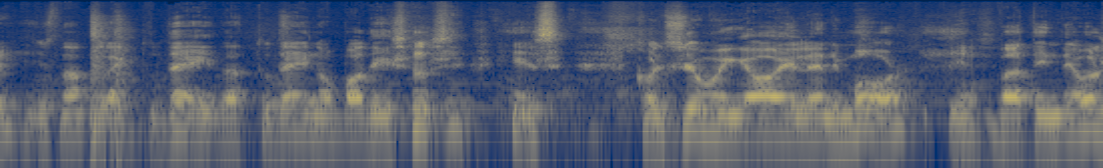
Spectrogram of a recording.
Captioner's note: laughs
